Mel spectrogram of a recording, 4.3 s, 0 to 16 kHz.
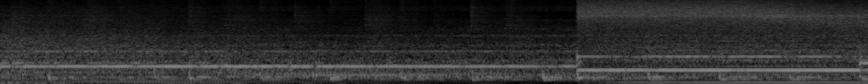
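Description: Electronic music played loud through a Digital Designs Redline 506 subwoofer in a small ported box in a car trunk, with held synth notes over a steady deep bass. The bass and treble drop out for a moment just before three seconds in, then the full track comes back stronger.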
